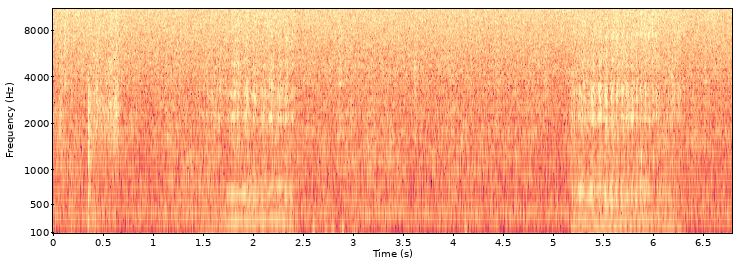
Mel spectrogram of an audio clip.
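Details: Sleeping male (the recorder's brother) snoring: two rattling, vibrating inhaled snores about three and a half seconds apart, with quiet breathing between, in a small room.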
